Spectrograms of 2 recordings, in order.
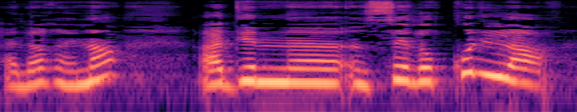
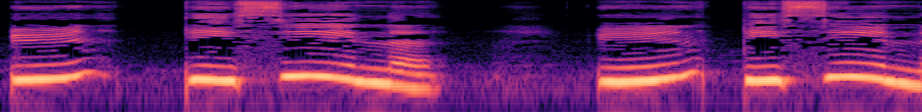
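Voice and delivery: slow clear dictation; much slower than usual. Shown as a demonstration. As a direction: spell out "piscine" slowly so the pupils hear each syllable. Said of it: "نسمعو مزيان النطق ديال كل كلمة". (نطق بطيء وواضح لكلمة "piscine")

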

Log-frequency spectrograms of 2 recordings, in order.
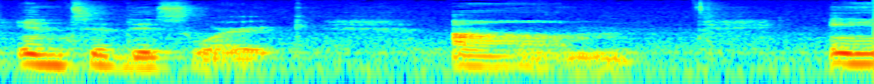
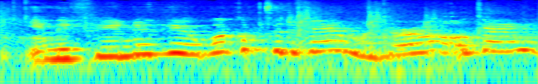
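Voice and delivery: excited high welcome; 12 semitones higher, much faster than usual. Acted. Welcoming new viewers.

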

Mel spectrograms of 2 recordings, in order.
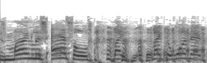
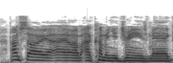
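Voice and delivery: mock sorry Freddy; 10 semitones lower, 6 dB louder than usual. Freddy pleading his sad backstory, low and mopey. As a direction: lower mopey confession.

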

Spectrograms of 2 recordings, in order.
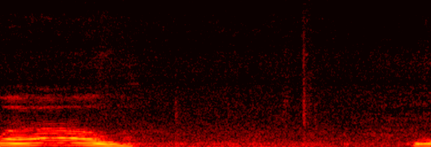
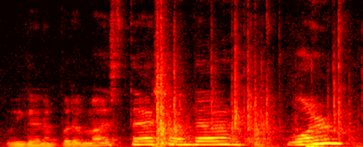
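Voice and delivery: surprised question; 7 semitones higher, 7 dB louder, faster than usual. Real, not acted.

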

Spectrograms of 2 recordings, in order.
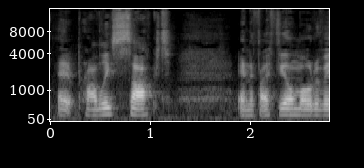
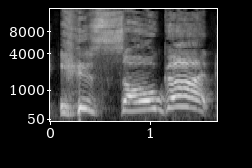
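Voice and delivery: loud, high, laughing gush; 12 semitones higher, 9 dB louder, much slower than usual. Real, not acted. Fan gushing to viewers about YouTube Rewind, loud and laughing. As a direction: squeal it with delight.

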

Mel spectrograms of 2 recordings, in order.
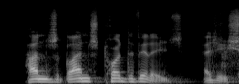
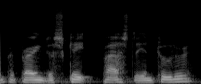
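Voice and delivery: ordinary delivery, nothing marked

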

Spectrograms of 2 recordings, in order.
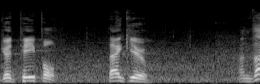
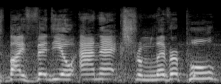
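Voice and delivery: higher, slow mocking question, imitating her sarcasm; sarcastic; 6 semitones higher than usual. Detective mocks the blogger's question, slow sarcastic imitation. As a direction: drawl it back the way she sneered. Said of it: "she looks at me sarcastically".

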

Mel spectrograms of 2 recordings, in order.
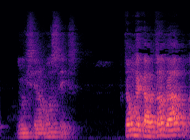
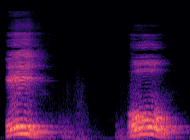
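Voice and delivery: high, loud, drawn-out calls; Portuguese hailing call; 6 semitones higher, 6 dB louder than usual. Shown as a demonstration. Teacher giving Portuguese equivalents, loud high hailing. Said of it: "em português é tipo assim".

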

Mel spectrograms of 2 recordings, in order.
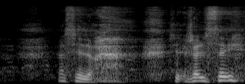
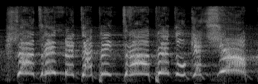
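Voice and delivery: indignant shout; 12 semitones higher than usual. Acted. Comic ranting to the crowd about ketchup dip, indignant. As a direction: rant it at full volume.

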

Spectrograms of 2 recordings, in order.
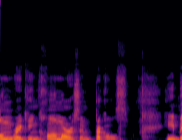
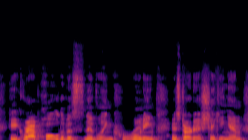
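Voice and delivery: ordinary delivery

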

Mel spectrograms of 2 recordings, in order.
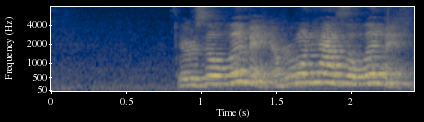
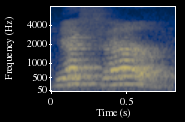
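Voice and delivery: usual speaking voice

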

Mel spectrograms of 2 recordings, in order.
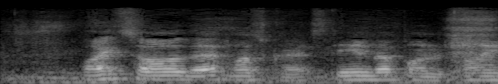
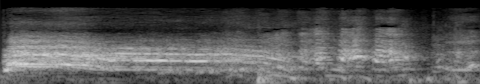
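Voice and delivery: loud, very high drawn-out shriek; sudden scream; 10 dB louder than usual. Retold or imitated. Storyteller acts out the muskrat surprise, loud high scream.

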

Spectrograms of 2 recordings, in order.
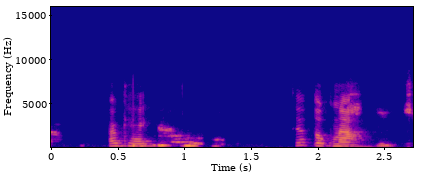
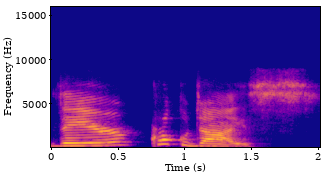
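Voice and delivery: very slow "There crocodiles", every sound clear; slow model sentence; much slower than usual. Shown as a demonstration. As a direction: model it slowly for young learners. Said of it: "Mình sẽ đọc cả câu nhá".

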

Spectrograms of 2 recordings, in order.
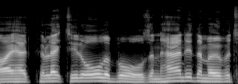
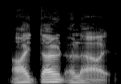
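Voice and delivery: low-pitched refusal from the trainer; curt quip; 6 semitones lower than usual. A narrator's reading. Trainer refusing Holmes his questions, low curt quip. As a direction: refuse curtly in a lower voice. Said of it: "the man quipped".

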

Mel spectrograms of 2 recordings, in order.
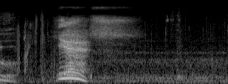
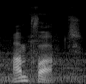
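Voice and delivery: ordinary talk, nothing marked

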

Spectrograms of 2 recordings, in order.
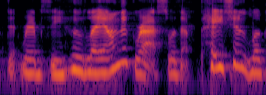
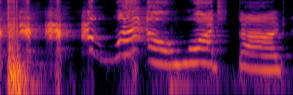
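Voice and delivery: high, slow, mocking hoot; hooting with laughter; 8 semitones higher, 6 dB louder, much slower than usual. A narrator's reading. Scooter makes fun of Ribsy the watchdog, hooting. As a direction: hoot it loudly, stretching the words. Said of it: "hooted Scooter".

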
